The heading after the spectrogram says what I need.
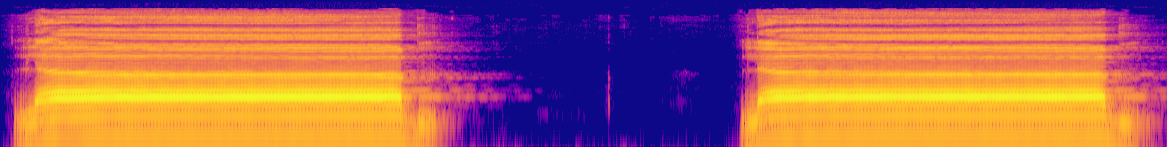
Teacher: زبان کے باریک کنارے کو اوپر والے دانتوں کے مسوڑوں سے لگا کر باریک آواز میں پڑھیں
